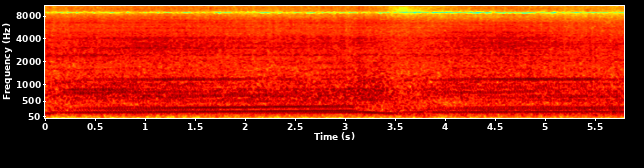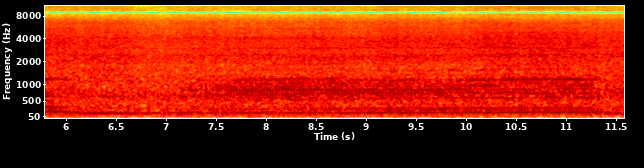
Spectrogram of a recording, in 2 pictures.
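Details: 1974 Honda CB360 twin after carb repair (number two carburetor was the culprit) on test ride: pulls cleanly through the gears with steady pitch, drops smoothly to an even idle at the stop, no stumble or hesitation; normal running.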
